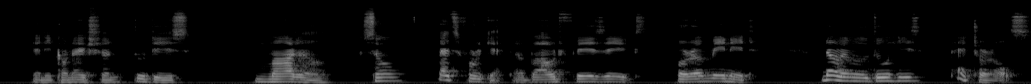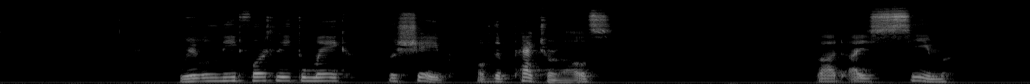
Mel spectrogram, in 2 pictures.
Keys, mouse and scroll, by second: 1.4 middle click, 4.9-7.8 drag, 5.7-11.0 right drag, 11.0-12.4 drag, 12.4 ctrl+z.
